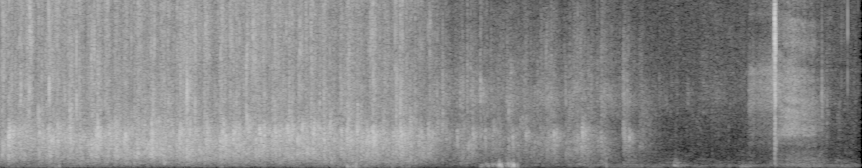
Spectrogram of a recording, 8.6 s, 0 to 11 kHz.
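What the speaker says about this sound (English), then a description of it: "Just another round of applause for Cody and Dan" Audience applause at a 2015 FAI summit, loud and sustained clapping from a crowd for about four seconds, then fading into scattered claps and a quieter room.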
